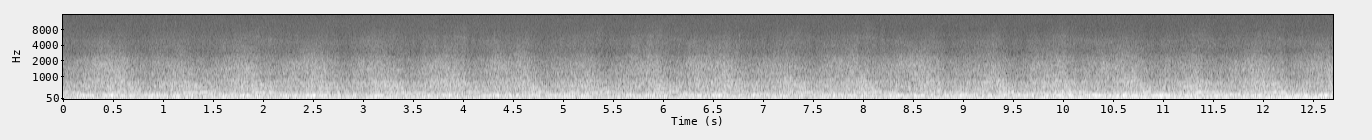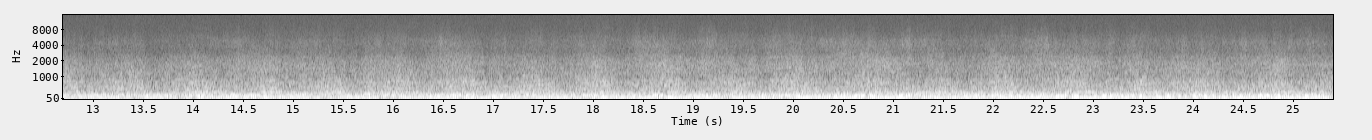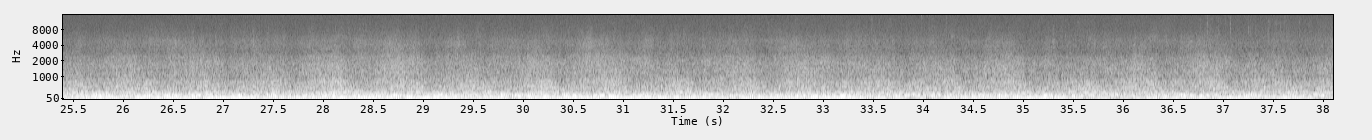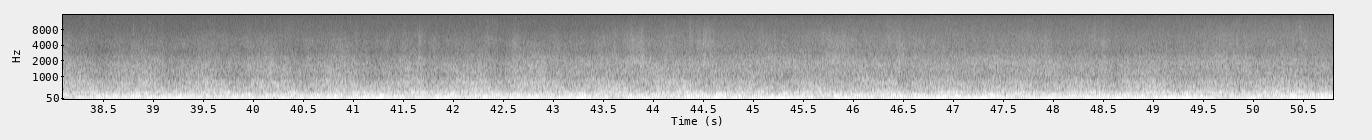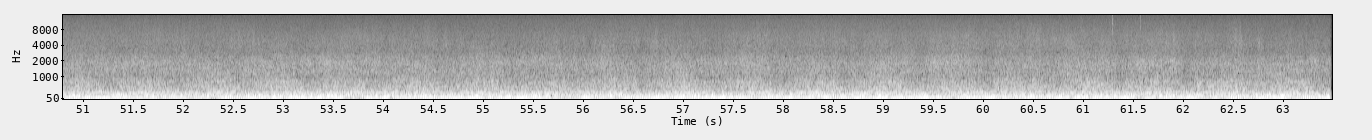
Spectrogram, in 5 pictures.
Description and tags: Windrad - Parsteiner See - 201110
Wind wheel close-by lake Parstein. Germany (County Brandenburg).
lake-parstein, wind-engine, wind-wheel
